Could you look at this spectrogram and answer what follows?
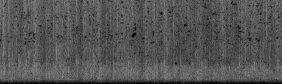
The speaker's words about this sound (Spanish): ¿Cuántos le alaban en esta mañana? Dele un fuerte aplauso. Pero échele ganas.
